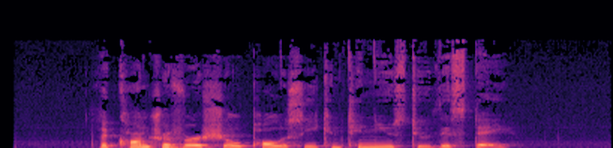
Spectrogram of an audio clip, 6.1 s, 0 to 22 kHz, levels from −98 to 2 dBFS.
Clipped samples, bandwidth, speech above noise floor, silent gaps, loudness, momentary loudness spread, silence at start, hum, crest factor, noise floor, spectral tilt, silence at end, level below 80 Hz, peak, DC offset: under 0.1%; 16 kHz; 39 dB; none; -29 LUFS; 11 LU; 1 s; none; 18 dB; -67 dBFS; -5 dB/octave; 1.05 s; -86 dBFS; -12 dBFS; under 0.1%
